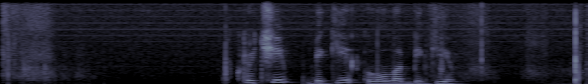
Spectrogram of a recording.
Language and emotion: Russian, neutral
